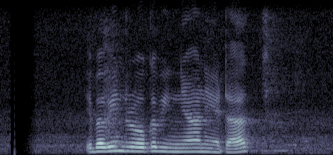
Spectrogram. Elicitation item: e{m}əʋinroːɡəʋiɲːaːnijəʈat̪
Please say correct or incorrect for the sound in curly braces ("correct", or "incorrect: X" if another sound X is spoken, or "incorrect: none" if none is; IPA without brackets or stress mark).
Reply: incorrect: b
